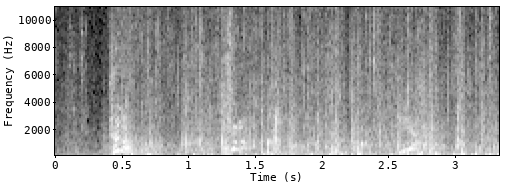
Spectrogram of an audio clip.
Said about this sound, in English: Now that is not a handsome horse.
